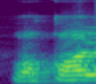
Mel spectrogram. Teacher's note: قاف حروف مستعلیہ میں سے پر پڑھیں گے. یہاں پر الف مدہ ہے، ایک الف کے برابر کھینچیں گے.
